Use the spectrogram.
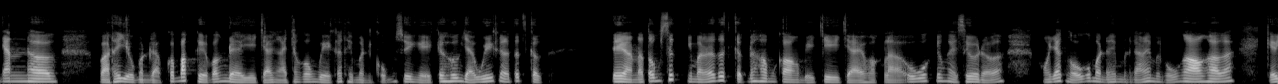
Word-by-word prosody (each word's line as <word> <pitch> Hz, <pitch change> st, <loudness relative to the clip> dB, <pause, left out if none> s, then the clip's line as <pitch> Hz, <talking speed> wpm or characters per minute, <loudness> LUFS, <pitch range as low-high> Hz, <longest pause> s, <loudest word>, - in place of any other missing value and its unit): nhanh 140 Hz, -1 st, +1 dB
hơn, 130 Hz, -1 st, +6 dB, 0.4 s
và 105 Hz, -1 st, +4 dB
thí 135 Hz, -, +2 dB
dụ 120 Hz, -4 st, +2 dB
mình 110 Hz, -1 st, -6 dB
gặp 95 Hz, -2 st, -4 dB
có 140 Hz, -, -1 dB
bất 170 Hz, +2 st, +6 dB
kỳ 115 Hz, -6 st, +2 dB
vấn 125 Hz, +7 st, -2 dB
đề 115 Hz, -5 st, +3 dB
gì 100 Hz, -1 st, -3 dB
trở 100 Hz, +1 st, -1 dB
ngại 100 Hz, -2 st, -5 dB
trong 115 Hz, 0 st, -10 dB
công 120 Hz, 0 st, -3 dB
việc 100 Hz, -3 st, -2 dB
á 130 Hz, -, -5 dB
thì 115 Hz, -, -7 dB
mình 105 Hz, -2 st, -8 dB
cũng 110 Hz, +7 st, -11 dB
suy 130 Hz, -2 st, -2 dB
nghĩ 95 Hz, -1 st, -3 dB
cái 140 Hz, -, 0 dB
hướng 150 Hz, 0 st, 0 dB
giải 120 Hz, -4 st, +2 dB
quyết, 140 Hz, +9 st, 0 dB
ờ, 130 Hz, -6 st, 0 dB
tích -, -, -6 dB
cực. -, -, -3 dB, 0.6 s
Tuy 135 Hz, -, +7 dB
là 120 Hz, -3 st, +7 dB
nó 110 Hz, +1 st, -2 dB
tốn 150 Hz, +6 st, +1 dB
sức 220 Hz, +7 st, 0 dB
nhưng 130 Hz, -3 st, -8 dB
mà 115 Hz, -1 st, +1 dB
nó -, -, +3 dB
tích 190 Hz, -, -1 dB
cực, -, -, -2 dB
nó 145 Hz, -, -2 dB
hông 140 Hz, -3 st, -2 dB
còn 110 Hz, -4 st, +2 dB
bị 100 Hz, +1 st, -6 dB
trì 110 Hz, 0 st, -2 dB
trệ 95 Hz, -1 st, 0 dB
hoặc 100 Hz, +1 st, -7 dB
là 100 Hz, 0 st, -1 dB
u 125 Hz, +6 st, -3 dB
uất 155 Hz, -, -2 dB
giống 155 Hz, -1 st, -5 dB
ngày 125 Hz, -7 st, -4 dB
xưa 125 Hz, +2 st, 0 dB
nữa. 105 Hz, +6 st, -4 dB, 0.3 s
Còn 110 Hz, +1 st, -8 dB
giấc 150 Hz, +1 st, +1 dB
ngủ 105 Hz, -1 st, 0 dB
của 150 Hz, -, -3 dB
mình 140 Hz, -4 st, -2 dB
thì 115 Hz, +2 st, -5 dB
mình 115 Hz, -3 st, -14 dB
cảm 105 Hz, -, -4 dB
thấy 145 Hz, +4 st, -2 dB
mình 130 Hz, -4 st, -10 dB
ngủ 105 Hz, +4 st, -7 dB
ngon 130 Hz, -2 st, +8 dB
hơn 135 Hz, -1 st, +4 dB
á, 145 Hz, -, 0 dB, 0.3 s
kiểu 120 Hz, -, +2 dB
120 Hz, 330 wpm, -25 LUFS, 105-140 Hz, 0.6 s, ngon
